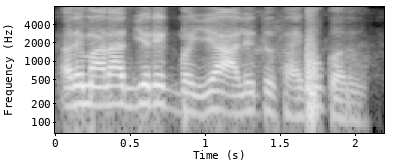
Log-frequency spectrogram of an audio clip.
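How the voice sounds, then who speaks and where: A man's voice: fairly high pitch, animated, fast talker. A man with a rural Gujarati accent making a prank phone call as a customer, talking in a rustic, rambling, naively pushy way. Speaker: customer calling a helpline. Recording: noisy phone-call recording with clicks.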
